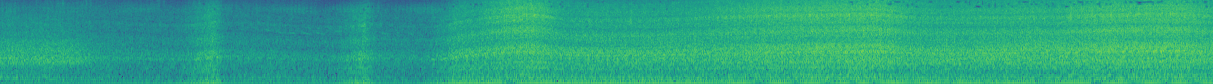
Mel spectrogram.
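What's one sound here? A vehicle engine rumbles steadily and grows louder as it picks up speed.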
